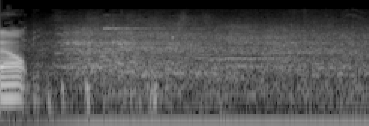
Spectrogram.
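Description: Gymnasium ambience: a steady, echoing murmur of the crowd and benches in the hall, with a few faint thuds of a basketball bounced on the hardwood floor in the first second.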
